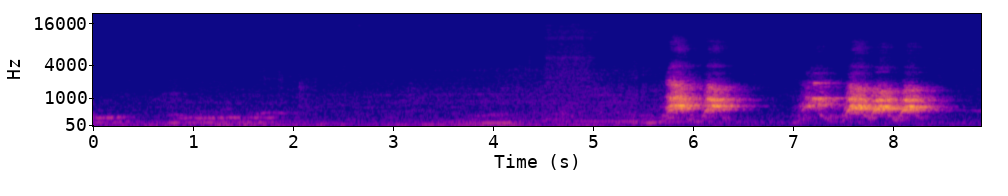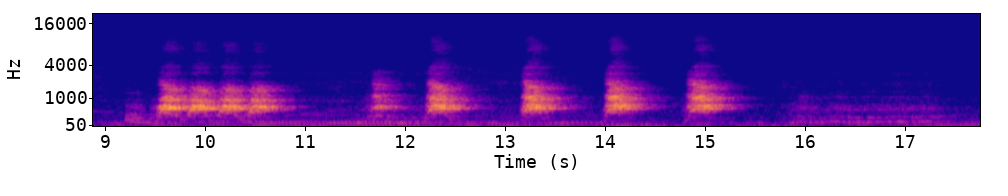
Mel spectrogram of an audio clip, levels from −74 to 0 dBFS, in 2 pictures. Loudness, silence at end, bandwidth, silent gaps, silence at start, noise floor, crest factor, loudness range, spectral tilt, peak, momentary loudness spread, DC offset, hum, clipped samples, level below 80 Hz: -24 LUFS; 2.45 s; 15.5 kHz; none; 0.15 s; -56 dBFS; 20 dB; 5 LU; -4.5 dB/octave; -6 dBFS; 19 LU; under 0.1%; none; under 0.1%; -58 dBFS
